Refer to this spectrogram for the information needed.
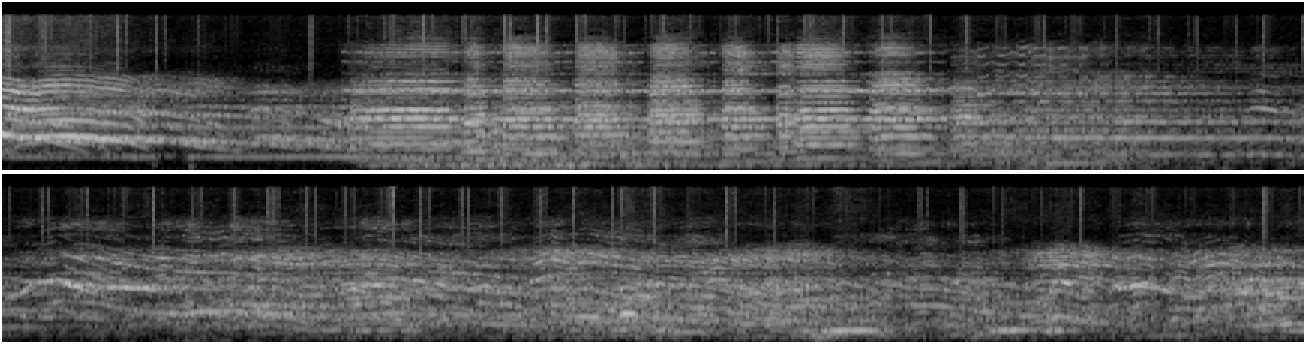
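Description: A loud, dense crowd of townspeople in Abilene cheers and yells without letup as cowboys ride into town with their cattle, many voices whooping and shouting over each other, energetic throughout.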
